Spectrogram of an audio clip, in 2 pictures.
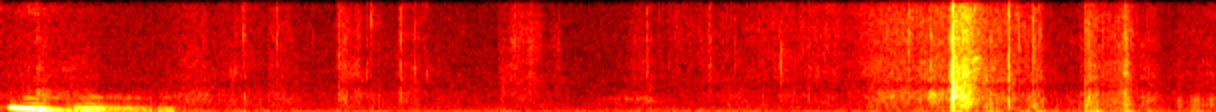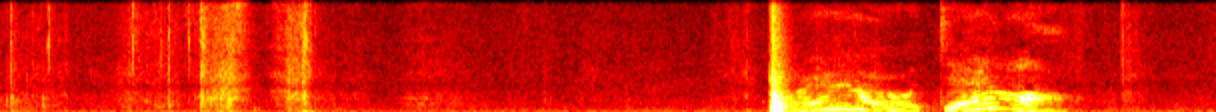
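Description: A toddler's wordless, high-pitched vocal sounds, with the rustle and crinkle of packaging and toys being handled. About ten seconds in, a sharp click is followed by a warbling sing-song vocalization that rises and falls in pitch.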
